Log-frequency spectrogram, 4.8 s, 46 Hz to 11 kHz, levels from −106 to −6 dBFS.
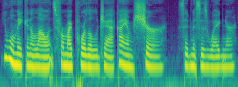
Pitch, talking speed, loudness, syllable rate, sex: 180 Hz, 190 wpm, -17 LUFS, 4.5 syllables/s, female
